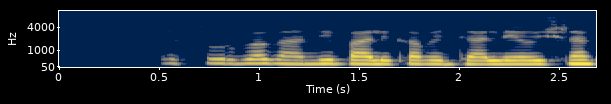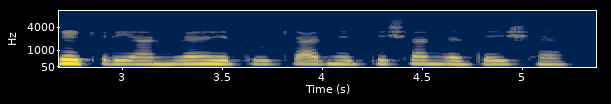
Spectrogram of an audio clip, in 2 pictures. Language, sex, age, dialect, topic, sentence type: Hindi, female, 18-24, Hindustani Malvi Khadi Boli, banking, statement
